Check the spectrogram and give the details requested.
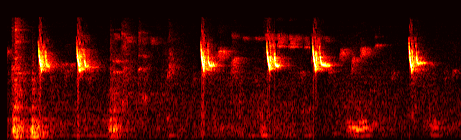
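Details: European greenfinch nestling begging: short, sharp descending chirps near the upper register, given singly at irregular intervals of about a second, with soft rustling between calls.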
